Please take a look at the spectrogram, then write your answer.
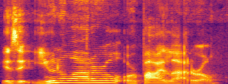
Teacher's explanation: a little additional stress to highlight the contrast between uni and bi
